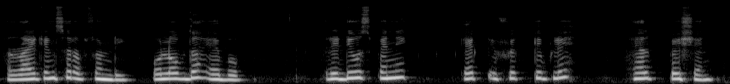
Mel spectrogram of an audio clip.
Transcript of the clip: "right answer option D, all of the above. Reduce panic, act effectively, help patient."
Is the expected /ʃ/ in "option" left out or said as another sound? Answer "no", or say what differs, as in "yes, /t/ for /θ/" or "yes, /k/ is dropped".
yes, /s/ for /ʃ/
